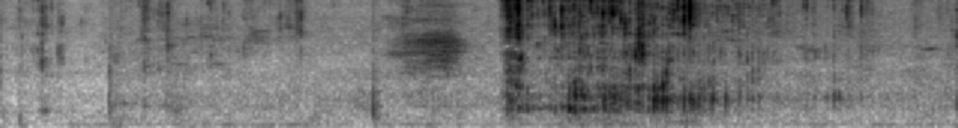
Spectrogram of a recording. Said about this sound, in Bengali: তো ভালো করে জলটা দিয়ে শাকটা ভালো করে ধুয়ে নিচ্ছি আমি।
